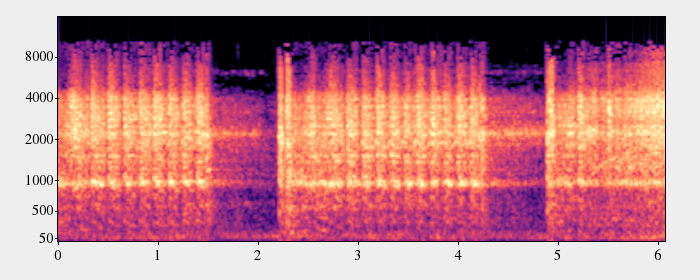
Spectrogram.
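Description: An old car engine cranks and sputters in loud, rough bursts, twice dropping off briefly before roaring back, with no voices over it.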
